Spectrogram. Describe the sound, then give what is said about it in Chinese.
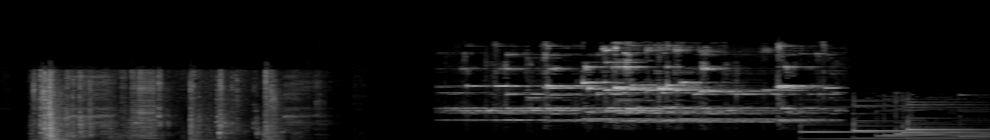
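A few heavy thuds of knocking on a door, then a short silence before bright, ringing chime tones sound and step down into lower, sustained notes. “如果你愿意和我一起，那就请走过来，你只需要敲敲门。”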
